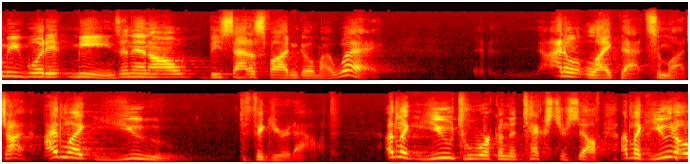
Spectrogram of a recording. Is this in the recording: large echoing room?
yes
